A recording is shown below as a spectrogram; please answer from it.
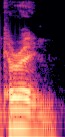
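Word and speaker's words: Karun: um okay my okay very important character um Karin I think guess I can't remember how they said it Karen Karen the driver oh um karon karon there we go I'm like I know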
